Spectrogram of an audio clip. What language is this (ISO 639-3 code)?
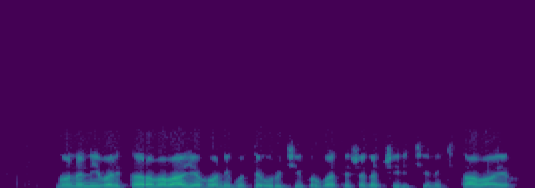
kin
